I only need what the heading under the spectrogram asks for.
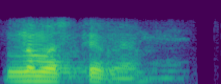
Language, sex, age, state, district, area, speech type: Hindi, male, 18-30, Uttar Pradesh, Pratapgarh, rural, conversation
